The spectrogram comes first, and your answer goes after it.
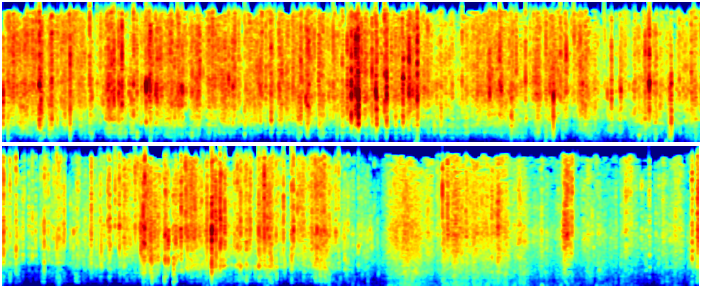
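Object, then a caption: Clusters of polystyrene foam beads stuck together with dried glue. Fingertips with pink nails squeeze and crumble apart clusters of small colored polystyrene foam balls stuck together with dried glue, from a large tray of the light, hollow-cellular beads. The result is a dense, continuous run of bright, high crackling, crinkling and snapping with almost no low end, each tiny pop dying away almost instantly.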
